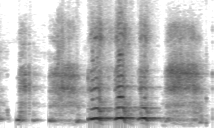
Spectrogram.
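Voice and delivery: high, loud peals of laughter; real hearty laugh. Real, not acted. Host hearing the singer admit he yells, cracking up. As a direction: crack up helplessly.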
